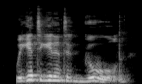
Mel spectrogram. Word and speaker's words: Gould: Oh great, we get to get into Gould, whose name isn't pronounced Gold, but again, English might not be his first language, so he gets a pass.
